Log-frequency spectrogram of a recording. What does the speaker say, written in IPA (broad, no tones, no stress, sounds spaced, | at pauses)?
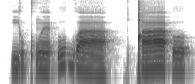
j ʊ kʷʼ ɛ̃ː ʔ u ɡʷ aː | ǃ aː ʔ ʊ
